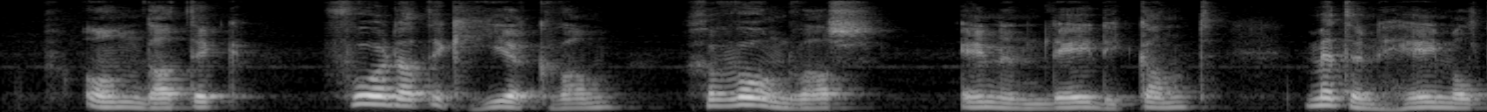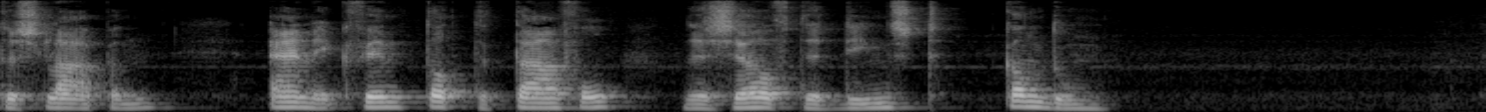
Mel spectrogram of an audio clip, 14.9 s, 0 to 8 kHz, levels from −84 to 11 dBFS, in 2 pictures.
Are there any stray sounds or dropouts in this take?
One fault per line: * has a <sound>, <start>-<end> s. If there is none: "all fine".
all fine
